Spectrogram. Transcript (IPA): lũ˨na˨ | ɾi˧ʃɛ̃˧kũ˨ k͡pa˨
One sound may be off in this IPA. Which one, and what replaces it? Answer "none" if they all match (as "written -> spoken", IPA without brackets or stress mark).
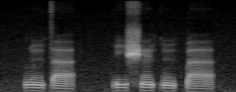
n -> t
